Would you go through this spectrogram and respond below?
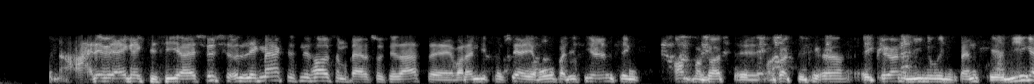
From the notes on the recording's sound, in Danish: Analyserer El Clásico via en telefonforbindelse.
